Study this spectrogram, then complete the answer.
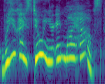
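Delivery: high, put-on voice of an outraged wife; mock-indignant hostess ordering guests out of her home, high-pitched. Wife confronting guests in her house.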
